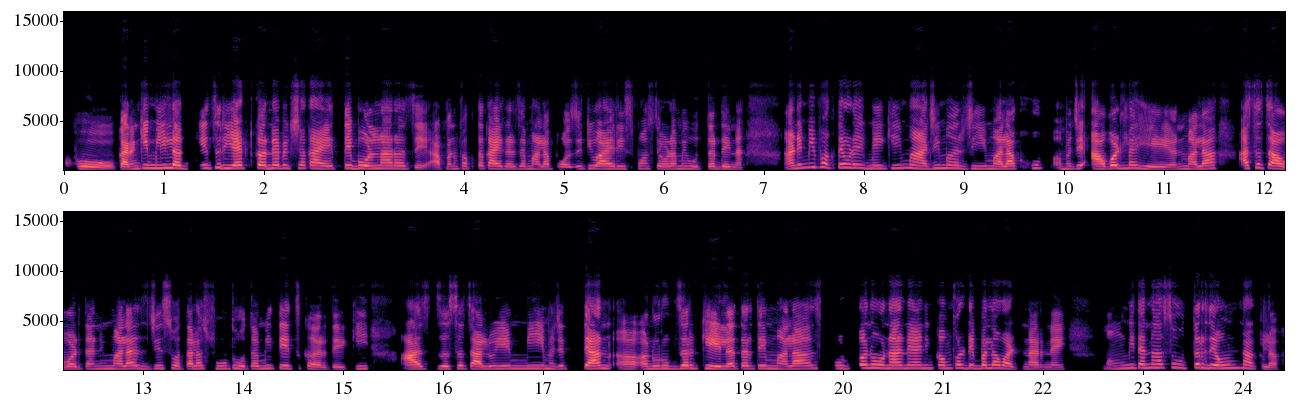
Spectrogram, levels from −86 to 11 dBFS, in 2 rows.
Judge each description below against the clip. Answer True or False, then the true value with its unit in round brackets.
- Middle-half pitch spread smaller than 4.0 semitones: True (3.5 semitones)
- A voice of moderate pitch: False (275 Hz)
